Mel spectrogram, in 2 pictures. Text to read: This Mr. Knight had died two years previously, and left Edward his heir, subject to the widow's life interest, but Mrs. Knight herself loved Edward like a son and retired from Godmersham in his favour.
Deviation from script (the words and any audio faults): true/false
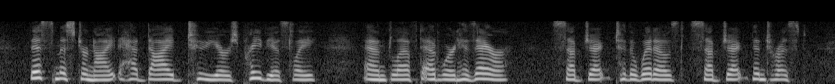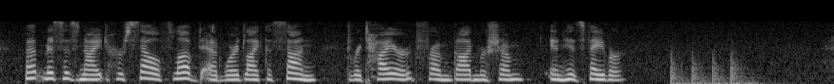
true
